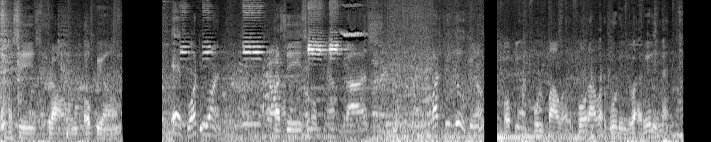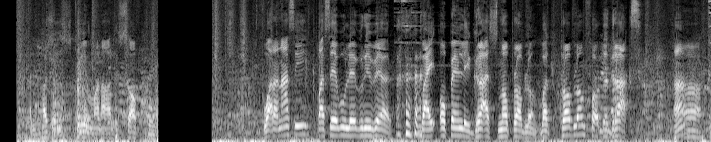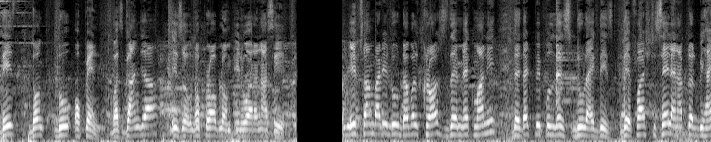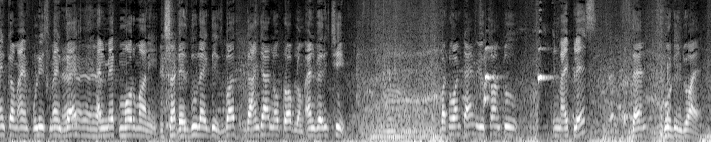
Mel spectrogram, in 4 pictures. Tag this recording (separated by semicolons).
Alley; Hashish; travellesque; Varanasi; Drugs; Pusher; India; Cocaine; Marijuana; field-recording; Opium; Marketplace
